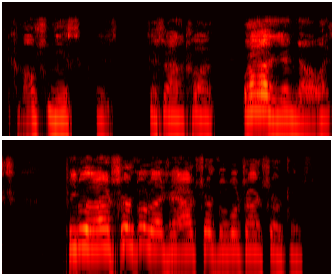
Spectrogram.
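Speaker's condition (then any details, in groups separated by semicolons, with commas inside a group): Parkinson's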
